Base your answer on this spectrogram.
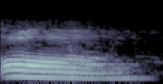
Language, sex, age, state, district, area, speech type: Bodo, female, 60+, Assam, Chirang, urban, conversation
